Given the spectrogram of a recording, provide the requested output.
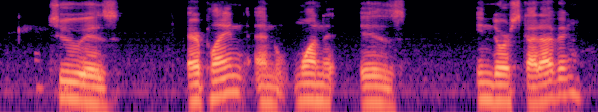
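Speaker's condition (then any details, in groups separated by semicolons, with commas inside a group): Aphasia after stroke; stroke with aphasia as complication of heart surgery, adult onset, early on could only say Michael; about 16 years since stroke, daily work with speech pathologist, improving; speaks not normally but close, hard to communicate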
